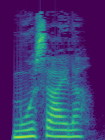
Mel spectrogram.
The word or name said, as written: mursejler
